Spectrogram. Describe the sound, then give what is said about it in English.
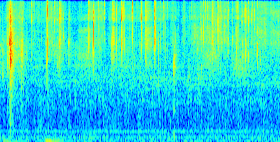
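Someone eating a Halls cough drop: soft, irregular mouth clicks, wet smacks and small crunches of hard candy, one sharper click at the start, all fairly quiet with no talking. “She's eating Halls.”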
